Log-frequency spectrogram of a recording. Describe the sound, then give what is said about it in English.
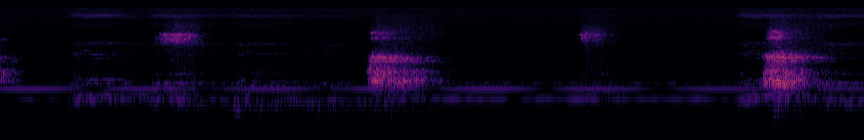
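Slow, deliberate breaths drawn in through the nose and released out through the mouth during a continual conscious breathing exercise, repeating in an unhurried cycle over a soft, sustained ambient music drone, with louder airy exhales. “And if it feels good to you, we're going to start some continual conscious breathing, taking a breath in through the nose and out through the mouth.”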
